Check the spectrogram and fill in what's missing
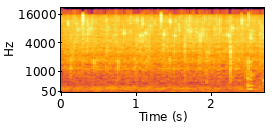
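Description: Garlic and celery stalks stir-frying in a hot pan give a steady, close, dense sizzle with scattered crackles and light scraping from stirring, with no voices.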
